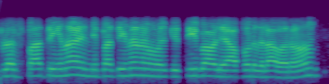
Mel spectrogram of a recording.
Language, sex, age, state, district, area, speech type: Tamil, male, 18-30, Tamil Nadu, Madurai, rural, conversation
